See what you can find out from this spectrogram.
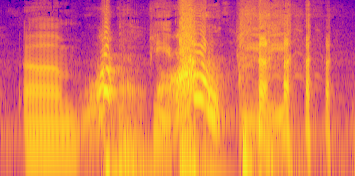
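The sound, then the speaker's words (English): A protective dog barks in a loud, uneven series of sharp barks and yips, opening with a higher, drawn-out whining yelp before the shorter barks follow. “He's very protective, which will be great once we have the baby because he'll bark at anyone who comes near him, I'm sure.”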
